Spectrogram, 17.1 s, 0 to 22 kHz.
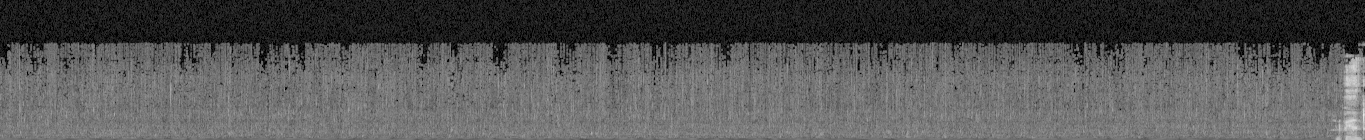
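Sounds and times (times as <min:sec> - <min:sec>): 
faint low humming drone: 0:00.0 - 0:17.0
babbling brook trickling and splashing: 0:16.6 - 0:17.0
speech: 0:16.7 - 0:17.0.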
